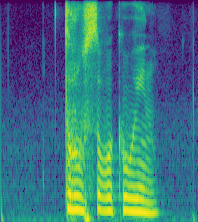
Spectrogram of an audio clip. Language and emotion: Russian, angry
